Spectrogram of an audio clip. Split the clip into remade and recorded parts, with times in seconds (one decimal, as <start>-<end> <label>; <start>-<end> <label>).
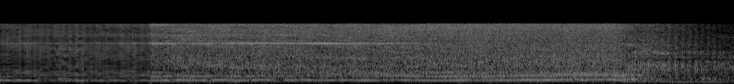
0.0-1.5 remade; 1.5-7.3 recorded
